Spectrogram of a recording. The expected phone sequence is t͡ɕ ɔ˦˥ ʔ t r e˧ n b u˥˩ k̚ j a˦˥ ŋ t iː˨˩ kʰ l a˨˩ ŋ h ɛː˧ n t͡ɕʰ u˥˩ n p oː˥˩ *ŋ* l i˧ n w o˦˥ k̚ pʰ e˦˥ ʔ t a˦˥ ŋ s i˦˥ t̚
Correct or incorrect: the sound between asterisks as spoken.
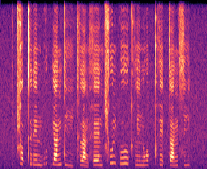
incorrect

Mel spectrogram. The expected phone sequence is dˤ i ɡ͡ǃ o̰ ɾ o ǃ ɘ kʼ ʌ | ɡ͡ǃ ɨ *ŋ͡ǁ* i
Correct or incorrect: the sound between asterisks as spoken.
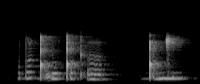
correct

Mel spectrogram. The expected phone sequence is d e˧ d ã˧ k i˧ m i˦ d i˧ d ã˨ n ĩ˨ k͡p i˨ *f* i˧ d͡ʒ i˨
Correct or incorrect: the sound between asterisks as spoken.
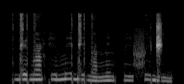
correct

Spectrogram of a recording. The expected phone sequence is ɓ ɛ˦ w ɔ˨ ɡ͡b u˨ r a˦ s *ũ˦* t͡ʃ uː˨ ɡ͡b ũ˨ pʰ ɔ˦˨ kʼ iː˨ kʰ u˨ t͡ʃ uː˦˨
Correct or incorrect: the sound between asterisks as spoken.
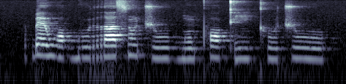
correct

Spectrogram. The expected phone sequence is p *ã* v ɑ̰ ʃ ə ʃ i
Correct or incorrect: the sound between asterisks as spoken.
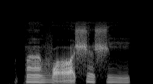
correct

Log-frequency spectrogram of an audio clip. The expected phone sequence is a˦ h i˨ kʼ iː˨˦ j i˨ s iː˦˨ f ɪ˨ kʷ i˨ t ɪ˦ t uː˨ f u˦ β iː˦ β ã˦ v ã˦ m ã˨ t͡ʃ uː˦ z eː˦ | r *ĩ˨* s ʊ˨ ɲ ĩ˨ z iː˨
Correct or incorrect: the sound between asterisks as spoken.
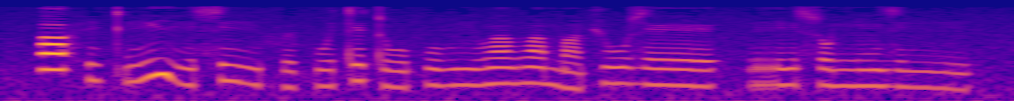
incorrect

